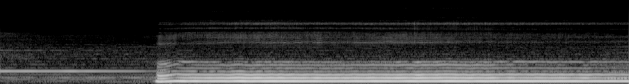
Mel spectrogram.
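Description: Soft meditative background music, then about one and a half seconds in a deep male voice begins one long chanted note. The note scoops briefly into pitch and then holds steady and loud over the music.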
